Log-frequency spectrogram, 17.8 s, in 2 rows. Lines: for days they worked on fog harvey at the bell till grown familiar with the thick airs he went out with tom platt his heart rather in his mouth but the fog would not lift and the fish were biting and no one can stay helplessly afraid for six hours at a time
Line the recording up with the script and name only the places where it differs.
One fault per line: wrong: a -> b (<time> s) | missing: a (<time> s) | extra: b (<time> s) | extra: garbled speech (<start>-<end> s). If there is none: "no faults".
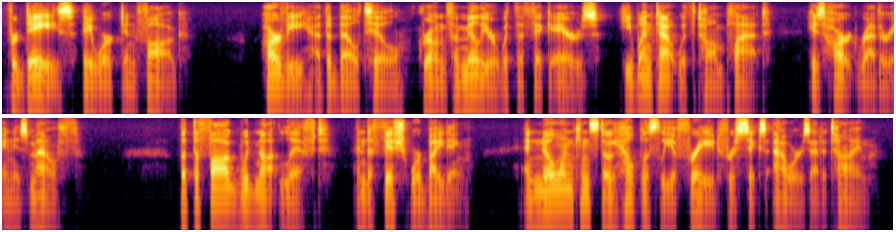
wrong: on -> in (1.2 s)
